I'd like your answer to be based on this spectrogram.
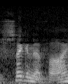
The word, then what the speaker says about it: signify: Get used to using the word signify in connection with the noun sign. You just pronounce the G, signify.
